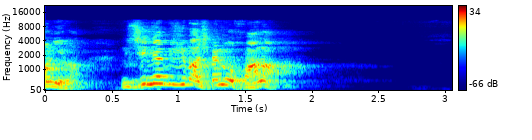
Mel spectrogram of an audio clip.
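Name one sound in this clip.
A young man speaks loudly and angrily, close by.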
